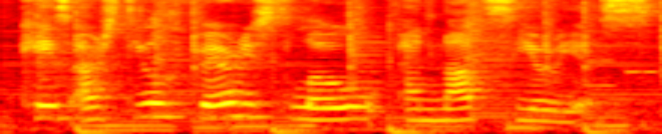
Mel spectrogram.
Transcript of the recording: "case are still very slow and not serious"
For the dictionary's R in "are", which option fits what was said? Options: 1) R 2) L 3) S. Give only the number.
1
